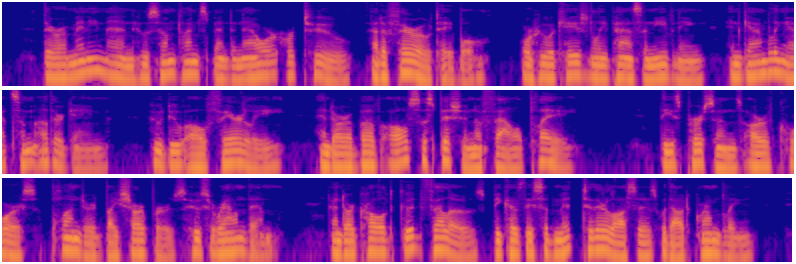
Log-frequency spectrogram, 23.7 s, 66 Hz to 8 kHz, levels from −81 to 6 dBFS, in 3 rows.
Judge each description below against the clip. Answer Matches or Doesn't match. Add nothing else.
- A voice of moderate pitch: Doesn't match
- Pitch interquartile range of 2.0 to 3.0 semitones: Doesn't match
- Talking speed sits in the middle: Matches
